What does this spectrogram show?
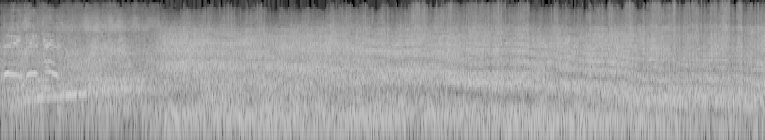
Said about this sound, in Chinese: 声中，四架战机先后腾空而起，直插云霄。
